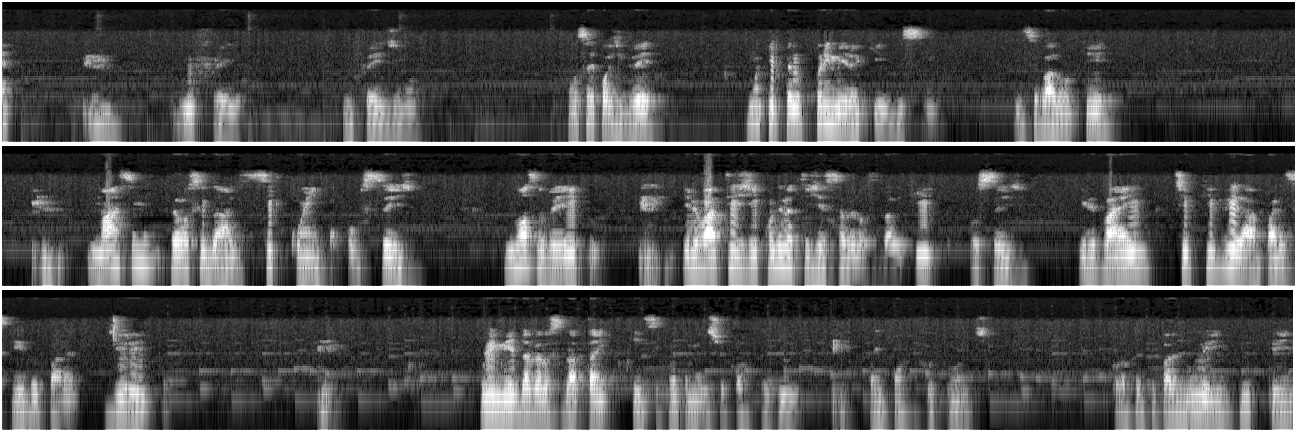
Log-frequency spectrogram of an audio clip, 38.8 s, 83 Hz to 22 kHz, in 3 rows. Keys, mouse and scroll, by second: 0.3-0.8 middle drag, 1.1-1.4 middle drag, 1.7-2.0 scroll down 2, 3.5-4.6 typing, 6.7 d, 8.2 middle click, 8.7 right click, 9.0 s, 10.3 click, 10.9 middle click, 16.9 middle click, 20.0-22.2 drag, 22.7 click, 23.5 click, 29.9-31.0 typing, 33.2 right click, 35.5 click, 37.2 click, 38.3 click.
